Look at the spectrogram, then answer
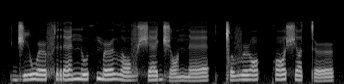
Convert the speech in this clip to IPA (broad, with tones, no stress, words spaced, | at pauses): d͡ʒi˨˥wə˞˨˥ frɛ˨˥ nu˨˥θmə˞˨˥ ðɔ˩˧vʃɛ˨˥d͡ʒɔ˩˧ nɛ˩˧ | ǀʊ˩˧vɹɔ˨˥ kːɔ˨˥ ʃʌ˨˥tːə˞˩˧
